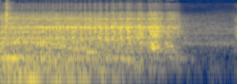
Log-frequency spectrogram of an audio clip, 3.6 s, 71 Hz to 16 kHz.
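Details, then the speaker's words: Abandoned Bridgeport milling machine motor newly run on a VFD at 60 Hz: steady hum with a faint drive whine, smooth and even, then it spins down quietly; runs clean without faulting. "oh love that sound I'm gonna hit run actually and see what this thing does run okay we got 60 hertz"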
